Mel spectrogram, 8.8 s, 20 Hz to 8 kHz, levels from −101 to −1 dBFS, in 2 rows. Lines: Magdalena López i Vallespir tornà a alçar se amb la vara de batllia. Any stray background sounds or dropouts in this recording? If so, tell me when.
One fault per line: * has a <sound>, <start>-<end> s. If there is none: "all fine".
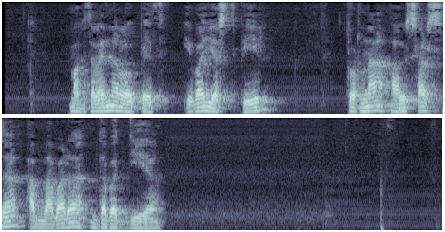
all fine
